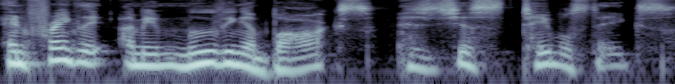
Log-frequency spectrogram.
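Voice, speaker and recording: A man with a Midwestern American accent, high-pitched for a man, at a moderate pace, with a dry, close sound with no echo and a very clean recording against a silent background. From Ohio, US (Youngstown). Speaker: hotel company president. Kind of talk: interview.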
